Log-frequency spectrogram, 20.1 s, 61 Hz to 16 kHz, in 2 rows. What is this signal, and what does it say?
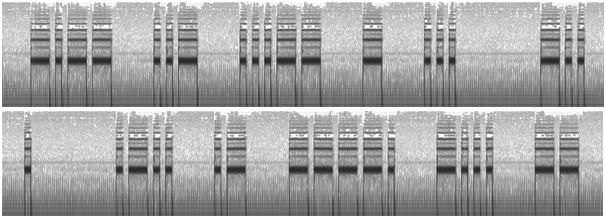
Morse code, heard as a keyed tone, about 12 wpm, spaced as for 8 wpm, 720 Hz. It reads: YU3TS DE LA9BM
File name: repos / Morsekurs / DJ4UF Morsen23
